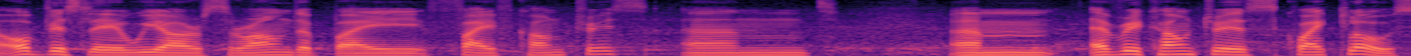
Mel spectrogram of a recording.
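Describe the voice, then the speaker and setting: A man from Switzerland with a Swiss accent, co-hosting a casual podcast and chatting while he sometimes searches for English words. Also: medium pitch. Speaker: podcast co-host. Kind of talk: casual chat. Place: outdoors in a busy town square.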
